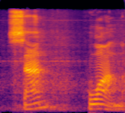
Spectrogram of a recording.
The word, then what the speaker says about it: San Juan: San Juan or San Juan. J is pronounced H.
